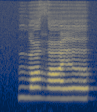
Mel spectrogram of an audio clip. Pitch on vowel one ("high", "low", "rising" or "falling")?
high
